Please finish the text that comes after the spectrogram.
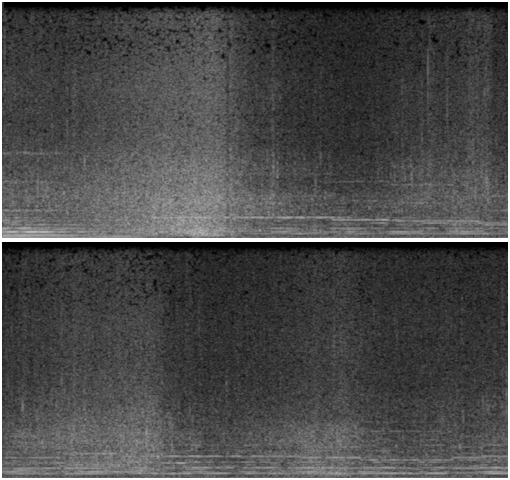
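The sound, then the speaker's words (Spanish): Ocean waves wash onto the shore in three broad, hissing surges, the loudest early on, each swelling and receding over a low, sustained musical drone. “solo olas, muchas olas, que se rompen”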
